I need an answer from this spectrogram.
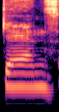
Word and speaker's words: Gans: This one was directed by Christoph Gans or Gans. I'm gonna butcher the shit.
